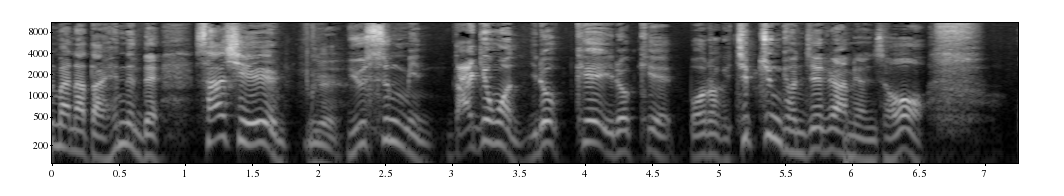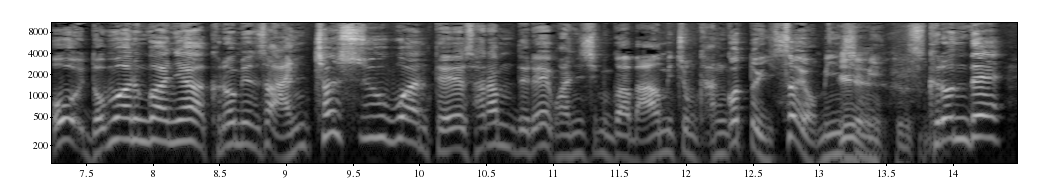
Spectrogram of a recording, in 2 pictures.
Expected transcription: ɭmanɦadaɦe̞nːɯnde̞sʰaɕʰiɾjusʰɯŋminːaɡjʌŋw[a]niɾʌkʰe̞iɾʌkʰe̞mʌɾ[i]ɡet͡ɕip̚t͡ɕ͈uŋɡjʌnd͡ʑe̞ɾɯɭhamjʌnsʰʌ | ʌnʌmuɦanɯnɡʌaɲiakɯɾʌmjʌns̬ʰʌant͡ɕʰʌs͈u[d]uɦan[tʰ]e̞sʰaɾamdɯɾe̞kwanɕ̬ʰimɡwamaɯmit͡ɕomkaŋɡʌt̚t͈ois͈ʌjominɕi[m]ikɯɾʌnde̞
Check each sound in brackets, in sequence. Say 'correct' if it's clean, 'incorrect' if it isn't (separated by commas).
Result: incorrect, incorrect, incorrect, correct, correct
